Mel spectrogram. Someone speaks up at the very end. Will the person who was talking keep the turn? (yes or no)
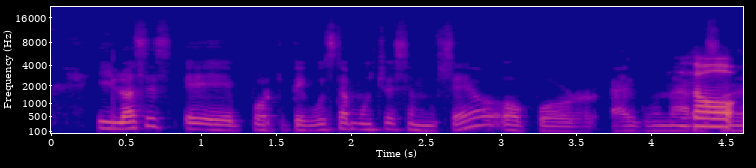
no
